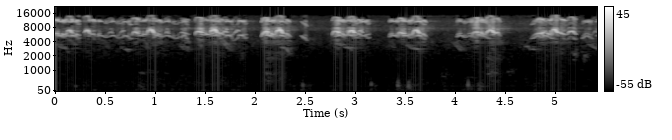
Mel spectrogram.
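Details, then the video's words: At a myna nest with four young being raised, high wavering squeaks come in short bursts about every half second, separated by brief silences, with faint clicks below. "Myna birds, raises four children"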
